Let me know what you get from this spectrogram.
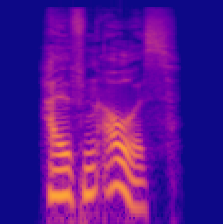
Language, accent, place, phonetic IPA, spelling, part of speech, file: German, Germany, Berlin, [ˌhalfn̩ ˈaʊ̯s], halfen aus, verb, De-halfen aus.ogg
- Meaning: first/third-person plural preterite of aushelfen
